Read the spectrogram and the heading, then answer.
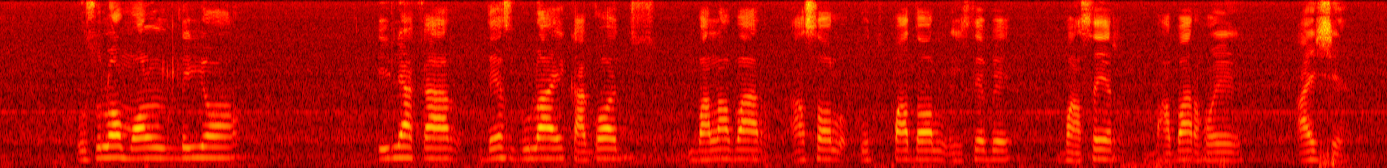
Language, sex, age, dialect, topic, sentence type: Bengali, male, 18-24, Jharkhandi, agriculture, statement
